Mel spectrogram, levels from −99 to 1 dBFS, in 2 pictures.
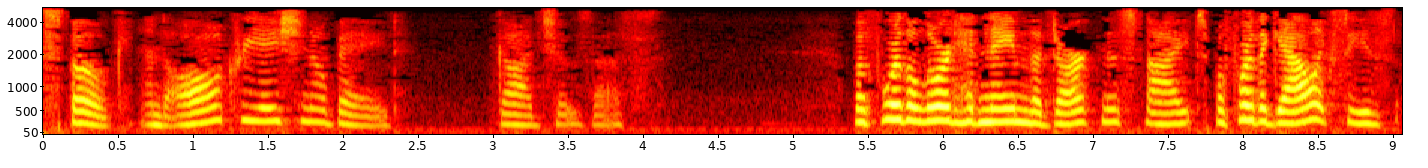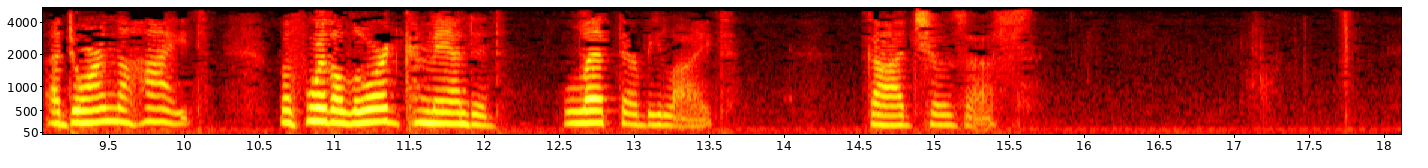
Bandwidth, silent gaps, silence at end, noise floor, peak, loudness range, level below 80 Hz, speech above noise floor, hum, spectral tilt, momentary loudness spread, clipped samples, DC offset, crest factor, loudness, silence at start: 5.4 kHz; none; 2.55 s; -60 dBFS; -2 dBFS; 15 LU; -56 dBFS; 39 dB; none; -7 dB/octave; 21 LU; under 0.1%; under 0.1%; 20 dB; -20 LUFS; 0 s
